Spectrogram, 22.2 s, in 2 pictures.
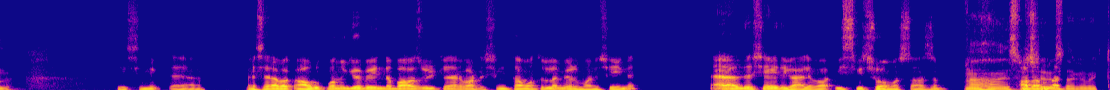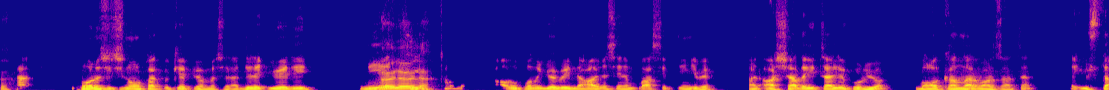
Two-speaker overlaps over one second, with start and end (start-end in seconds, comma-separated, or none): none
